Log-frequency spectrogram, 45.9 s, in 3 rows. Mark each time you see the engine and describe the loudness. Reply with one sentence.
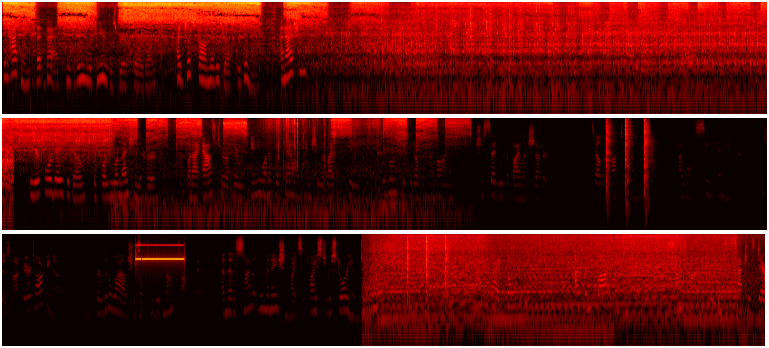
The engine can be heard from 0.0 to 15.6 s, getting louder; and from 37.8 to 45.8 s, at a steady volume.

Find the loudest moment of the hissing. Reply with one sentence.
The volume of the hissing peaks at 3 seconds.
